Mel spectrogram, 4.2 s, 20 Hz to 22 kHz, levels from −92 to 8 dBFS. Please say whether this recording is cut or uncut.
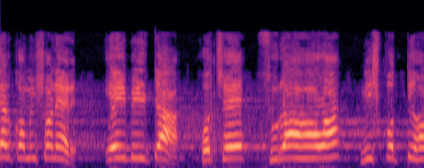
uncut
